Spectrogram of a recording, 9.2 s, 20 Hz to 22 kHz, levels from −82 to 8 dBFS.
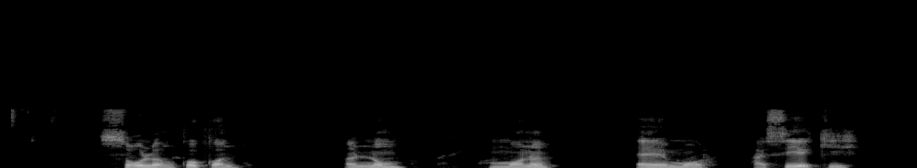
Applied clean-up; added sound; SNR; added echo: neural mask model Resemble Enhance denoiser.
